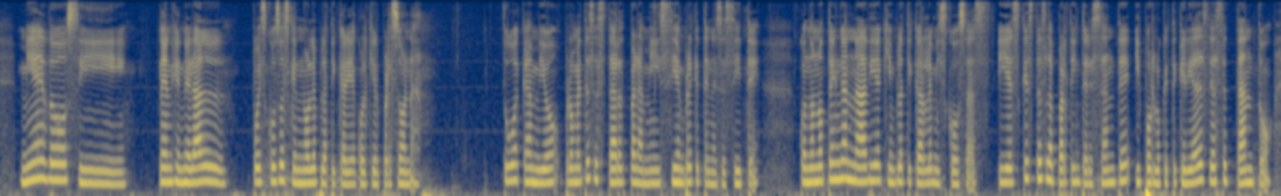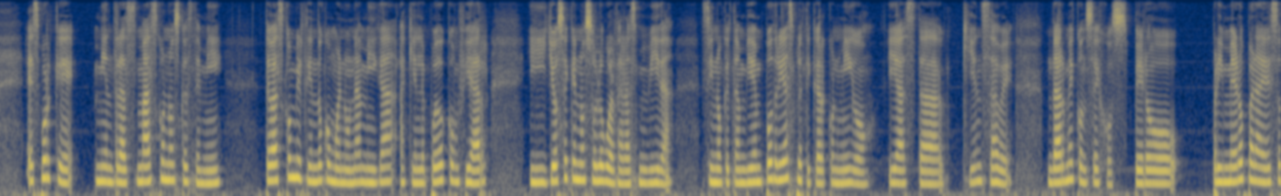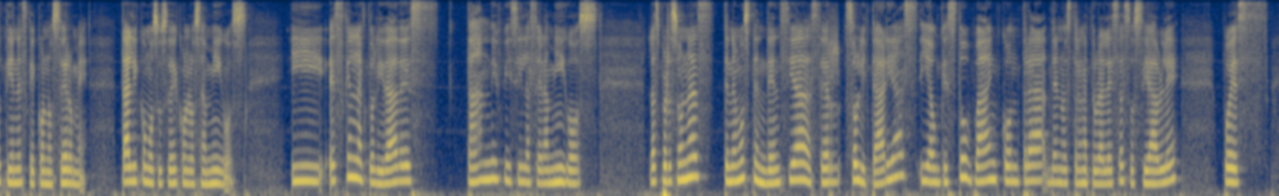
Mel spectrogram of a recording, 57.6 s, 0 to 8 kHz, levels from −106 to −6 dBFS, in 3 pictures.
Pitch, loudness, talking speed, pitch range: 215 Hz, -26 LUFS, 140 wpm, 200-235 Hz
